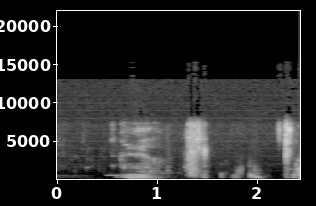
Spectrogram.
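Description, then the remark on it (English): Wet sipping and slurping of wine, a short voiced hum followed by several airy sucking bursts and small mouth sounds, fairly quiet. “Let me sip a little bit here.”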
